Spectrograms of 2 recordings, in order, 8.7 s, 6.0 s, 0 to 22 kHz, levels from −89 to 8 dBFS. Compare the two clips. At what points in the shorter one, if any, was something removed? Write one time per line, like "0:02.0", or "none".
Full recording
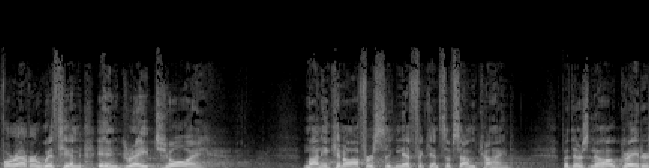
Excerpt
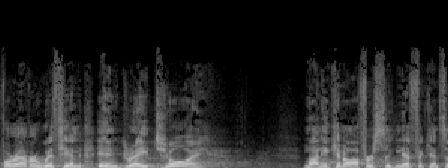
none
